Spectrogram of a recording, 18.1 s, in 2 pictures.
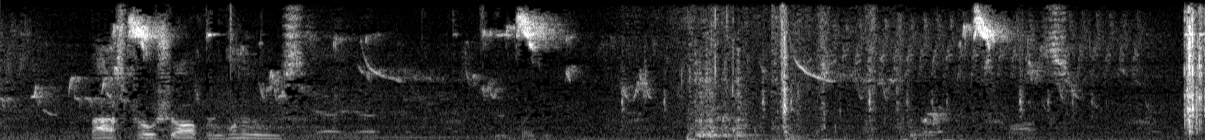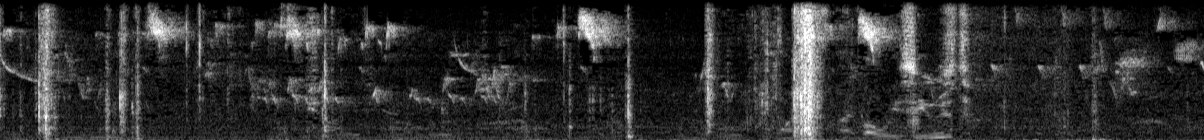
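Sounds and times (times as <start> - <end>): small birds chirping: 0.0 - 18.0
low bumps: 4.6 - 8.3.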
